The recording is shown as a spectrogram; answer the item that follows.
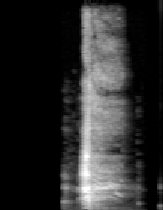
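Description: A man's short, breathy vocal burst, a laughing sigh, starting about a second in and rising then falling in pitch.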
